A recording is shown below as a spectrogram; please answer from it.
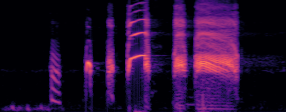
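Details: Chinese francolin call used as a hunting lure: a few soft low notes lead into about five loud, harsh, ringing notes. Each note grows longer and more grating, and the series ends in a drawn-out rasping note.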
